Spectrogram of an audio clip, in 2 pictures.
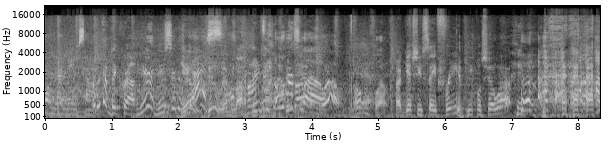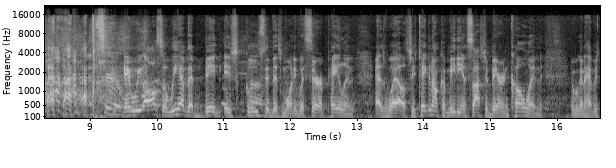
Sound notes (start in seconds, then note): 10.3 laughter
